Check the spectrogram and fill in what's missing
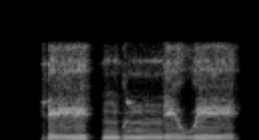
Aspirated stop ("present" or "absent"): absent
